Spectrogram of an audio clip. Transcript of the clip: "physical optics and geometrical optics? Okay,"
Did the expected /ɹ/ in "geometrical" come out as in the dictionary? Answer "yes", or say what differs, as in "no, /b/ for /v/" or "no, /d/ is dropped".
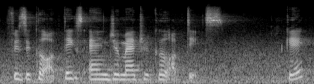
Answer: yes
